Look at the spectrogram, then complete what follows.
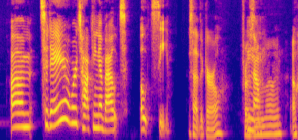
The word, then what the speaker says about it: Ötzi: Some pronounce it like almost like Ötzi, but it's Ötzi, and it's an abbreviation of the mountain range we talked about.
